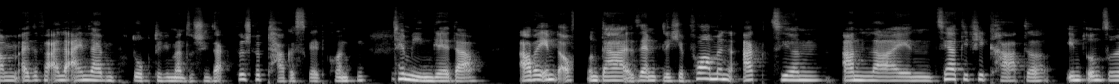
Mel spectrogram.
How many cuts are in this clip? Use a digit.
3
